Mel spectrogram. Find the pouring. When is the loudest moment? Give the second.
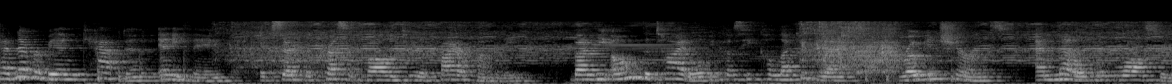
9 s.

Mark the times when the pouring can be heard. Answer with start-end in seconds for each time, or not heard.
2.0-3.5, 8.0-9.1.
